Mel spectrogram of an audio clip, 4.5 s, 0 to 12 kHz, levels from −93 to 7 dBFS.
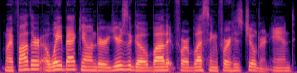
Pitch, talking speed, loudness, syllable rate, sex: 150 Hz, 215 wpm, -17 LUFS, 5.1 syllables/s, male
